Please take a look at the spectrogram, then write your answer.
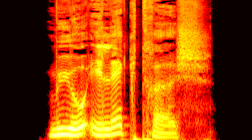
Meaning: myoelectric
- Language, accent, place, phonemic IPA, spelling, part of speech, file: German, Germany, Berlin, /myoʔeˈlɛktʁɪʃ/, myoelektrisch, adjective, De-myoelektrisch.ogg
